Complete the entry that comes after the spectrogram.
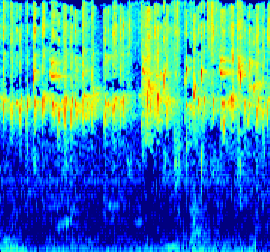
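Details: European goldfinch song: a rapid, continuous twittering of bright, tinkling notes with short sharp high accents, delivered almost without pause.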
